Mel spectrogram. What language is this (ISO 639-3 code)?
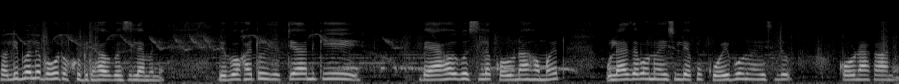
asm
